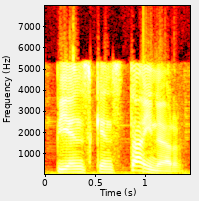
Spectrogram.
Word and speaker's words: Pieckenstainer: voy a ver si digo bien el apellido piensen steiner a ver me corregirá el ministro de salud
